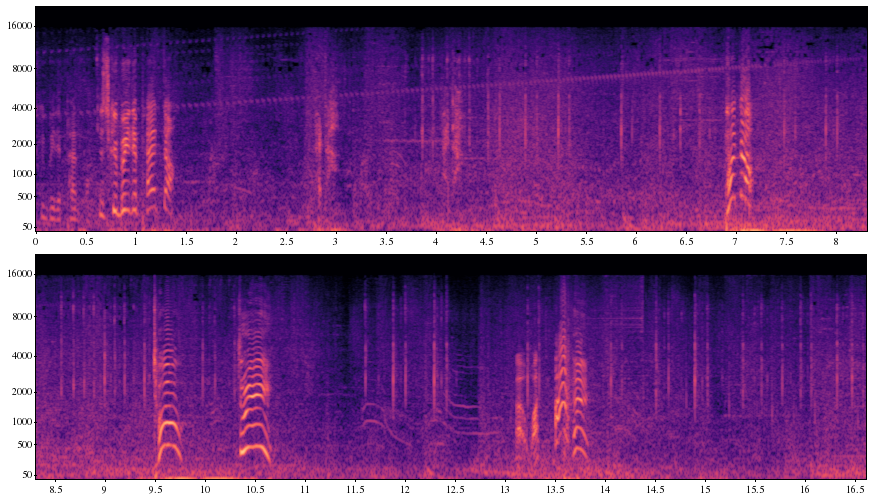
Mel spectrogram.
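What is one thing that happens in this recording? Video game spell effects burst, zap and crackle in rapid bursts.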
